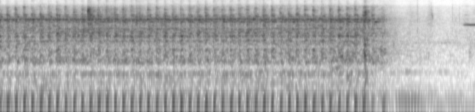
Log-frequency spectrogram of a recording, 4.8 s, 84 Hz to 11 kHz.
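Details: 2022 Yamaha Gear Type S single-cylinder scooter: steady, even low pulses about four a second, no knocks or rattles, then cuts off; normal running.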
